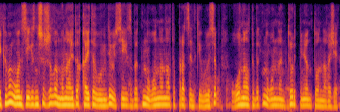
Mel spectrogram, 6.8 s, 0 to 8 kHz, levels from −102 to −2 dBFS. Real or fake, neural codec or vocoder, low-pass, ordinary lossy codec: fake; codec, 16 kHz, 4 kbps, FreqCodec, smaller model; 7.2 kHz; none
